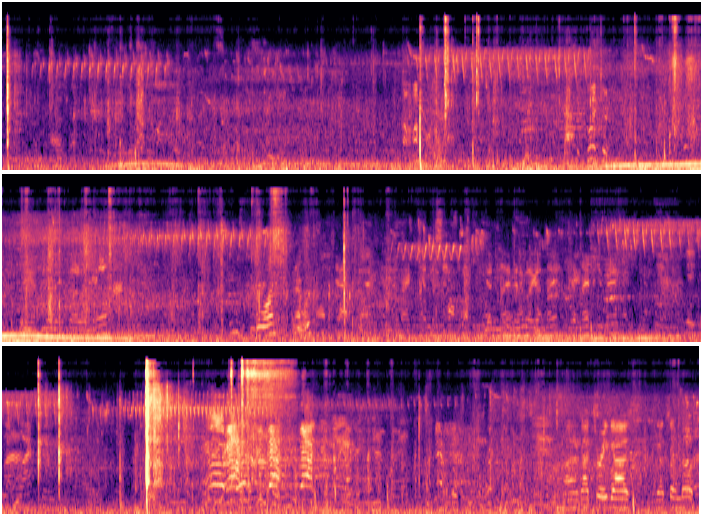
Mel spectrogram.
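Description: A single sharp crack of a softball bat hitting a pitched ball, the loudest sound, about two-thirds of the way through, followed at once by players shouting. Before it, faint voices and a low hum that rises and falls.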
